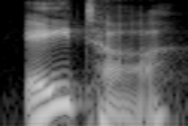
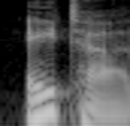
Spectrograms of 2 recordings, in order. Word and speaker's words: eta: This is, it's eta. Eta, that's how it's pronounced. But in Britain, and I'm not in Britain, but in Britain, they pronounce it eta. Eta or eta, and it is spelled eta.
